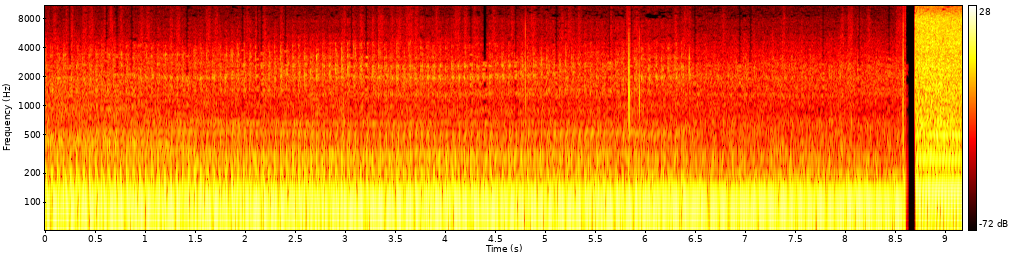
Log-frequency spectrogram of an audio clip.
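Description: Side-by-side UTV engine running at a steady pace, a low even note with no revving.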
